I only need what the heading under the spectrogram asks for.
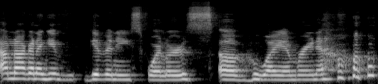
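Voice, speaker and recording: Moderate-paced speech from a woman with a fairly high pitch, in a Portuguese accent. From Brazil. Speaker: social engineer, keynote speaker. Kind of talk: conference keynote talk. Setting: virtual conference. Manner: hesitant, many fillers.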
